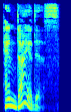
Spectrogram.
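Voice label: "hendiadys", British English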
